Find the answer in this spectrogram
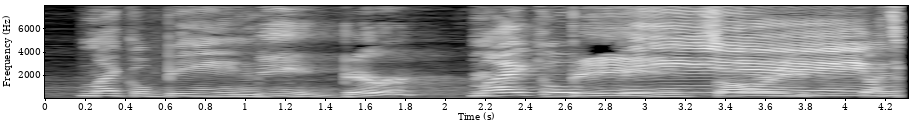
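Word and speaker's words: Biehn: not Michael Bear Michael Bean Bean Bear Michael Bean sorry that's how you pronounce that now Michael Bean Bean he's been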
